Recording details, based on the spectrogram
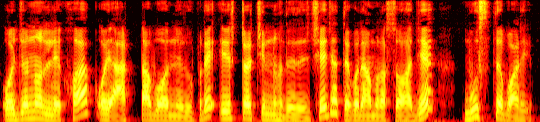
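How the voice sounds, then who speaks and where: A man's voice: medium pitch, big pitch swings, quick pace, a little mellow, no echo, studio quality. A man teaching how to sound out Arabic letters. He speaks patiently, repeats each letter and puts questions to the listener. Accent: Bengali. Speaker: Quran reading teacher. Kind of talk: step-by-step spoken lesson.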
